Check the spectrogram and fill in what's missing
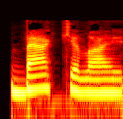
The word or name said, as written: baculite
